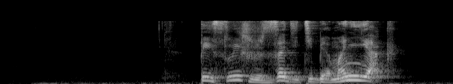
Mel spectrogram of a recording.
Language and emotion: Russian, angry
